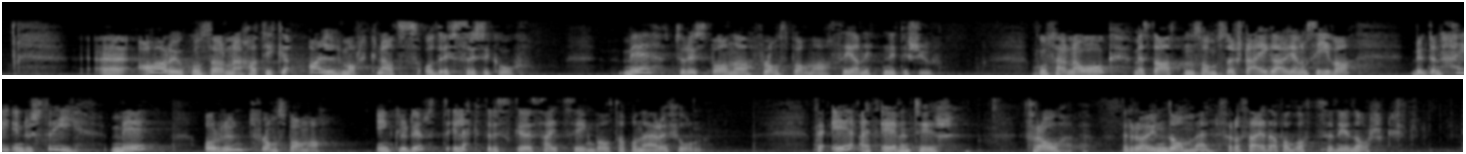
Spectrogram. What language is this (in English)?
Norwegian Nynorsk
